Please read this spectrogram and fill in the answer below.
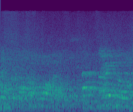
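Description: Children's voices chattering and calling out, several at once, echoing in a large gym hall.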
